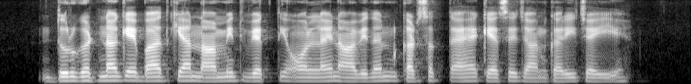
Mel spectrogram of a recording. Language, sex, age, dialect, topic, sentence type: Hindi, male, 18-24, Garhwali, banking, question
